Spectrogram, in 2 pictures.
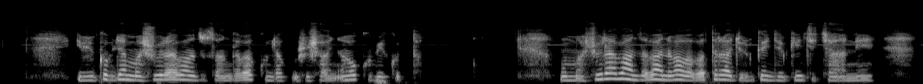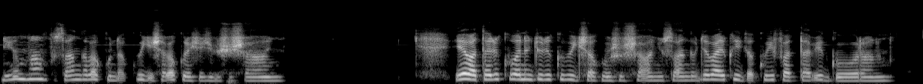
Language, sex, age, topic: Kinyarwanda, female, 18-24, education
